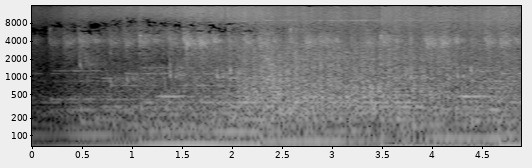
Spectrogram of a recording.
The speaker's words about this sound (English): That helicopter going by, is that part of your shipment?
